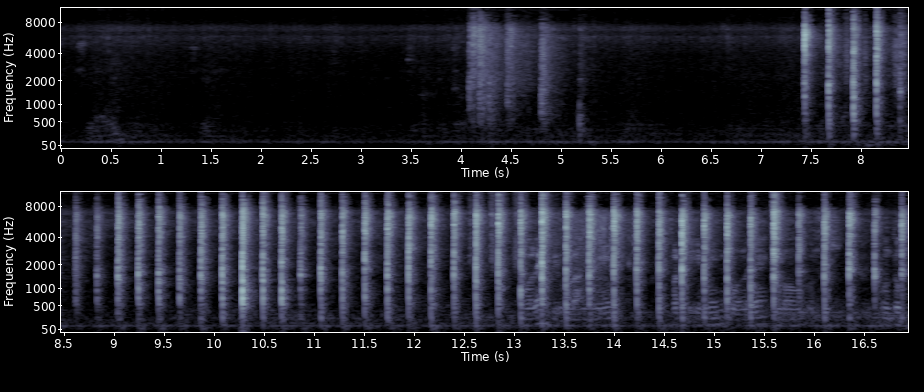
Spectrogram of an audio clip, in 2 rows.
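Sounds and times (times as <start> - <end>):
sharp hand slaps: 7.4 - 16.9.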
